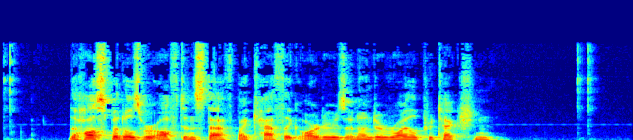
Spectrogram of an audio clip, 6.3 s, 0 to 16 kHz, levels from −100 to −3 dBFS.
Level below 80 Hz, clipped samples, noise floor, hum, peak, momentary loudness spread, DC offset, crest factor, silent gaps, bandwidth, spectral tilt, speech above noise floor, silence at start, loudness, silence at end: -54 dBFS; under 0.1%; -75 dBFS; none; -2 dBFS; 9 LU; under 0.1%; 18 dB; none; 11.5 kHz; -6 dB/octave; 56 dB; 0.7 s; -19 LUFS; 1.4 s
